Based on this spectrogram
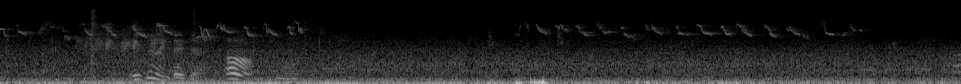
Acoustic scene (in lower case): park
